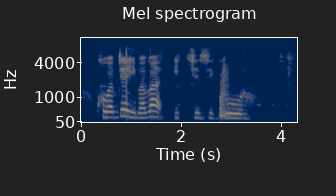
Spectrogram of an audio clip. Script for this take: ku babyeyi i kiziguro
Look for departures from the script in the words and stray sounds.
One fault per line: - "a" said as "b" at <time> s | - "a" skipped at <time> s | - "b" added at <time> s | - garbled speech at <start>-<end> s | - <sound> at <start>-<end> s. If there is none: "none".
- "baba" added at 1.2 s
